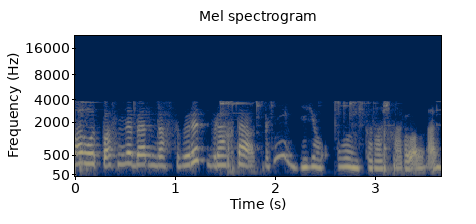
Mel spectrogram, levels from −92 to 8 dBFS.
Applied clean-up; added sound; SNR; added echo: none; Cutlery, silverware; 18 dB; none.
